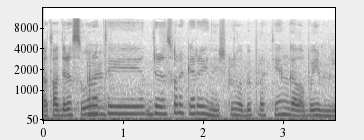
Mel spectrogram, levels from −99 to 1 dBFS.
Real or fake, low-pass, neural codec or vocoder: real; 10.8 kHz; none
